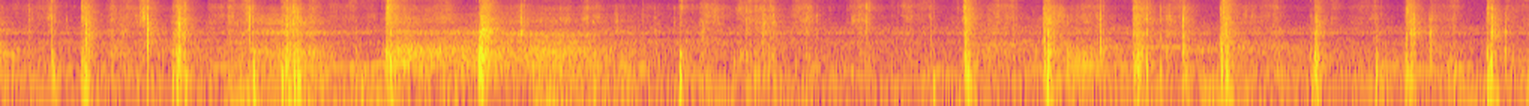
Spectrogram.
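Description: Tarot cards being shuffled close up, a steady run of crisp riffling snaps and shuffles with short pauses between bursts, over a faint room hum.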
